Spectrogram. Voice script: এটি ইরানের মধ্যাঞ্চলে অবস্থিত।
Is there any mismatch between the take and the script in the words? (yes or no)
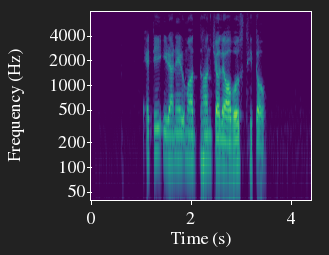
no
